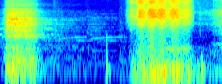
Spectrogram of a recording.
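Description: Two loud, airy breaths blown right into the microphone, one at the start and a longer one a second later, with a brief quiet pause between them and no talking.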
